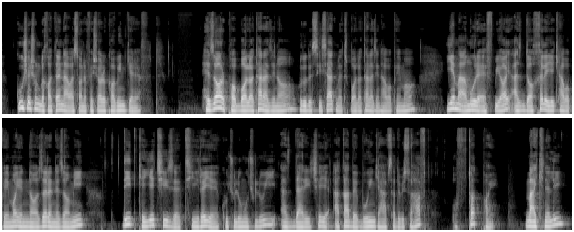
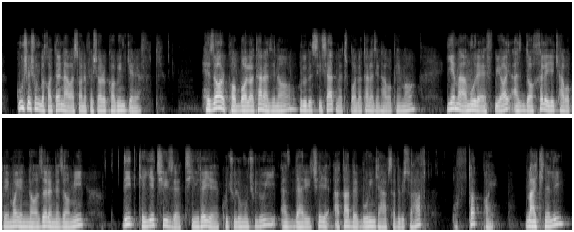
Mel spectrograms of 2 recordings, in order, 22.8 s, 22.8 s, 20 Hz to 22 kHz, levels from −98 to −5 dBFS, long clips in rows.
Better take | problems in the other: first | garbled, watery; badly; nothing above 7.5 kHz

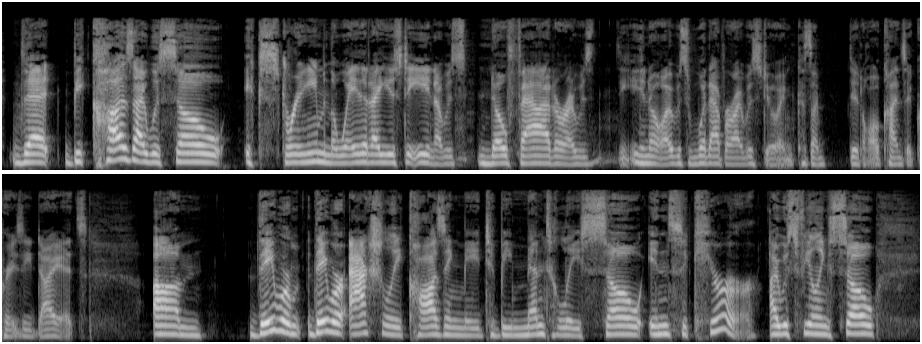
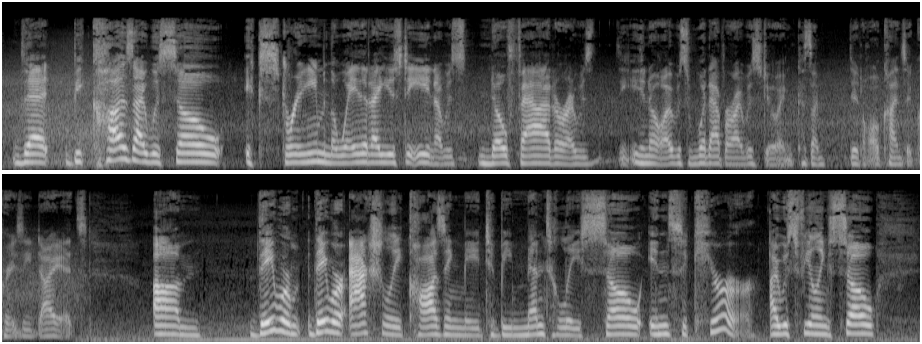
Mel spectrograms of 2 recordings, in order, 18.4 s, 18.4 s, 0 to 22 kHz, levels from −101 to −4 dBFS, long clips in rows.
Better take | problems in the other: first | traffic noise; faint; throughout; 25 dB below the speech

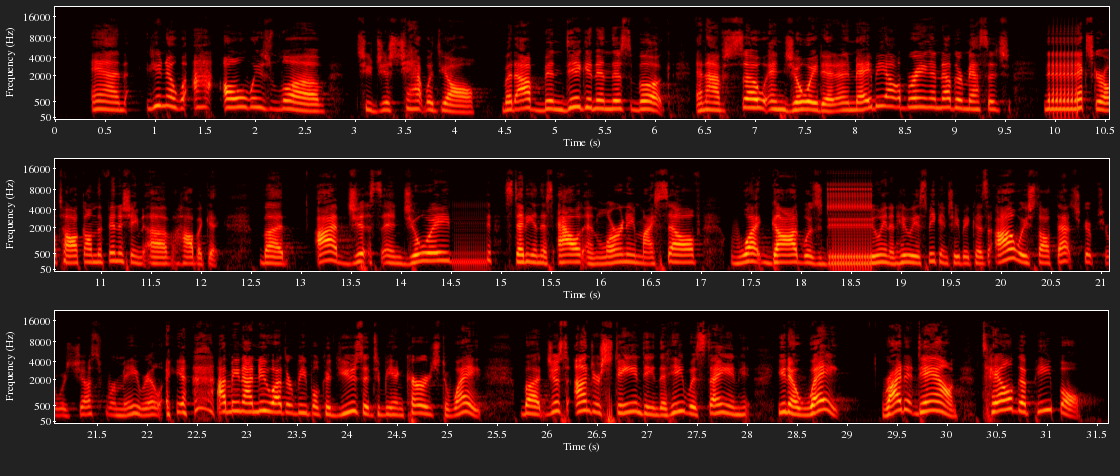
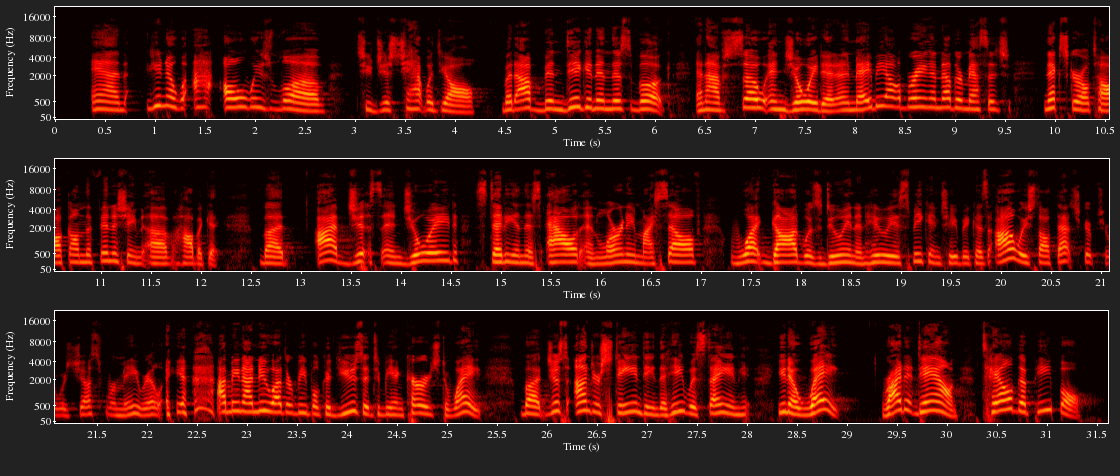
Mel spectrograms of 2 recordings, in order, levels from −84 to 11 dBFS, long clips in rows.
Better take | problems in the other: second | audio freezing; at 10 s, at 15 s and at 18 s

